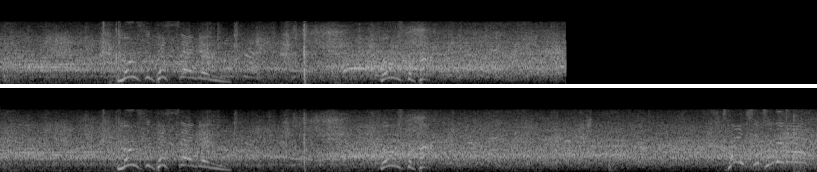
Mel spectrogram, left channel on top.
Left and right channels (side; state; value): left; drops out; at 5.7 s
